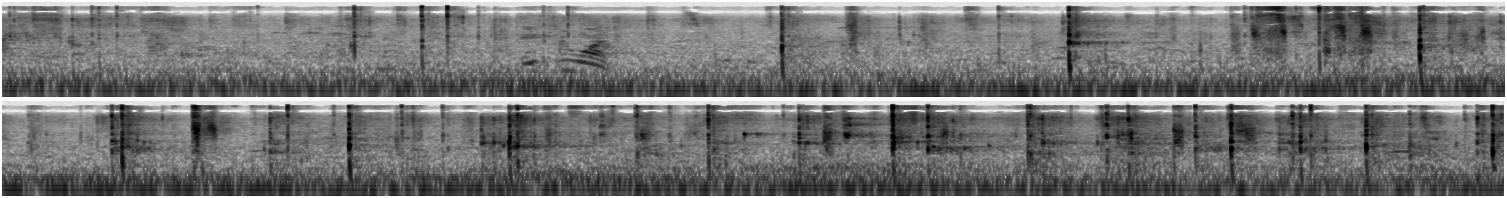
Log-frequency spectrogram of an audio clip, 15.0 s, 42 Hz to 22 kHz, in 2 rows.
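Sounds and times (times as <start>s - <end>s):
paddles hitting plastic ball: 7.9s - 15.0s.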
